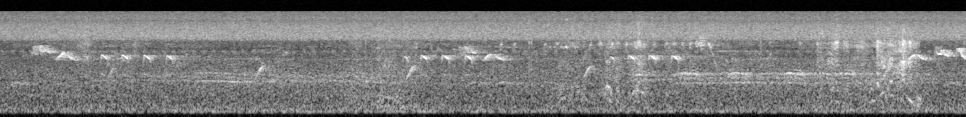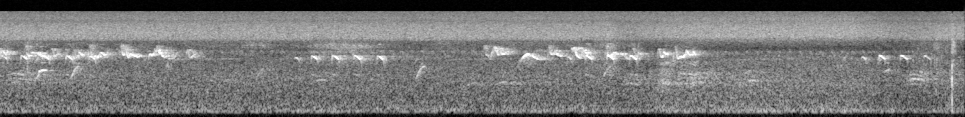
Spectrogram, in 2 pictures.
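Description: Birds calling: short runs of quick high notes, repeated every couple of seconds, over a faint steady outdoor hiss.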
